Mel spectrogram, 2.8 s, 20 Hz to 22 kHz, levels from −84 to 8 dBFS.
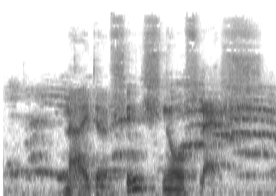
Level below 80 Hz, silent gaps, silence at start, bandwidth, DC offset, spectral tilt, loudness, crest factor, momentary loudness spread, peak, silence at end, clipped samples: -42 dBFS; none; 0.05 s; 16 kHz; under 0.1%; -5 dB/octave; -18 LUFS; 18 dB; 10 LU; -2 dBFS; 0 s; under 0.1%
